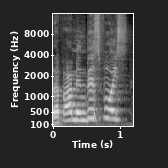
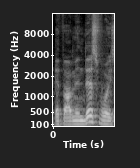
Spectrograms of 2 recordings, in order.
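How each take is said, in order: First: It is said in a showy presentation voice. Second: It is said in a plain everyday voice. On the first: The speaker is in entertainment mode. "this is my presentation voice" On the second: The speaker is not trying to joke. "which is how I was pretty much all day yesterday"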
